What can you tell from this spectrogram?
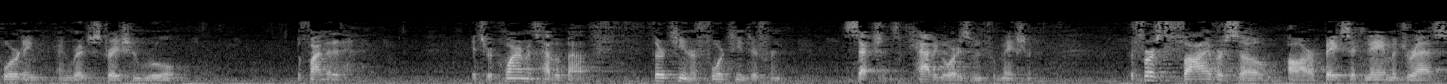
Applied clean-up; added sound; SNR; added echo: none; none; none; none.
